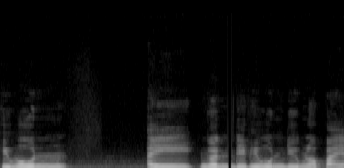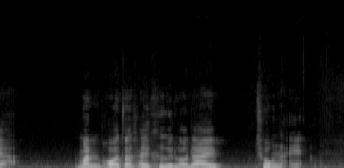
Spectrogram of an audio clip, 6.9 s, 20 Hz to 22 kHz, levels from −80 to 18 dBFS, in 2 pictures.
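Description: At 2.27 to 2.31 s the speech drops into a hard-edged hole of silence, about 37 ms long. A second, shorter hole of about 14 ms falls at 6.31 s. Both are gaps between stream segments. The 2 s segments were stamped with time missing between them, so the player filled that time with silence. Nothing was lost.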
